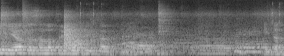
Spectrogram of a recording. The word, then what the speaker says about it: Giotto: Se llama Giotto, pero la G es G, así que Giotto, Cimabue y Giotto. Cimabue y Giotto son los primeros pintores.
